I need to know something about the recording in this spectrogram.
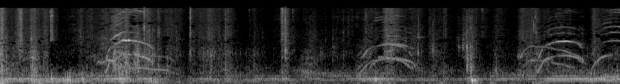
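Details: A mother cat that brought a mouse for her kittens calls to them. Short arched meows come in three separated bursts, the last a quick double, over a constant low hum with scattered clicks.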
